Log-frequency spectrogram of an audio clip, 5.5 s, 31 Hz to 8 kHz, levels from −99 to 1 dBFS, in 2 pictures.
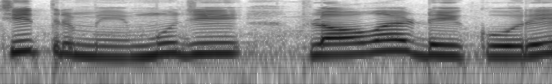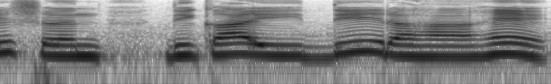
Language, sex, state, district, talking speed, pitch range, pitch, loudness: Hindi, female, Madhya Pradesh, Katni, 100 wpm, 200-235 Hz, 215 Hz, -15 LUFS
